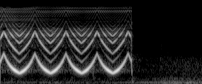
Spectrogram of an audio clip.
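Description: SOS alarm siren of a hand-crank solar emergency radio, switched on with its SOS button: a loud, fast wail sweeping up and down about three times a second that cuts off suddenly about a second and a half in.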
